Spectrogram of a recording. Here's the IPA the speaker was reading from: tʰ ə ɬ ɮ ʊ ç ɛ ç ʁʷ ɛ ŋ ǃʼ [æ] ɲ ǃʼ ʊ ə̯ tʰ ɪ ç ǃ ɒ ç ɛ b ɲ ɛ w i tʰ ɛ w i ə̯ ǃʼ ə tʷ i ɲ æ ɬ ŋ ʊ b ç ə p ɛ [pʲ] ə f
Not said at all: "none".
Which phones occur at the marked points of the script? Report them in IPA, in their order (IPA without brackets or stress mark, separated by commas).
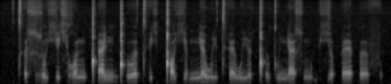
æ, p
